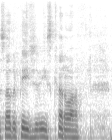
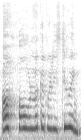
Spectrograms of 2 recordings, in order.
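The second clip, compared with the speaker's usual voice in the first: high and loud, eager; excited storyteller; 11 semitones higher, 7 dB louder than usual. Acted. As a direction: call the kids' attention with delight. Exciting page for children.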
